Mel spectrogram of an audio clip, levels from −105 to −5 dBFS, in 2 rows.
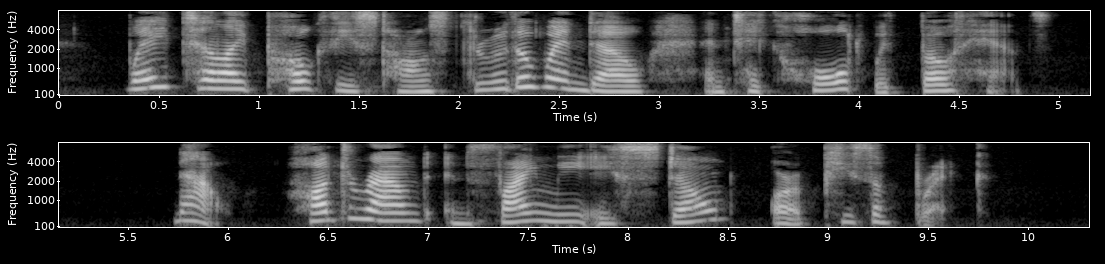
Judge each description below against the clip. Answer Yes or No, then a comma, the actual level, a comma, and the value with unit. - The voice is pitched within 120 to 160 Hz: No, high, 245 Hz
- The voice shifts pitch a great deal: Yes, wide, 5.8 semitones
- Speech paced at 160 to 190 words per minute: Yes, average, 165 wpm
